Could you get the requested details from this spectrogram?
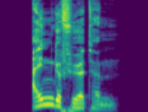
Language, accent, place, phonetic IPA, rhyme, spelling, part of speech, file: German, Germany, Berlin, [ˈaɪ̯nɡəˌfyːɐ̯təm], -aɪ̯nɡəfyːɐ̯təm, eingeführtem, adjective, De-eingeführtem.ogg
- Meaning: strong dative masculine/neuter singular of eingeführt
